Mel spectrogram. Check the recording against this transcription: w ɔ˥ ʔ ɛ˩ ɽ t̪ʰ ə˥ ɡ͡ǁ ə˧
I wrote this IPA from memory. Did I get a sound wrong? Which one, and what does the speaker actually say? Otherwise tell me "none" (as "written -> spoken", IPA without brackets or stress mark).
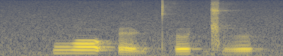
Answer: ɽ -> ɳ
